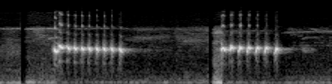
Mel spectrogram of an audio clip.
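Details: Yellow-vented bulbul song played as a lure so other bulbuls respond: two rapid bursts of eight or nine ringing, clipped notes, each lasting under a second, separated by a short pause, with a soft low background thump.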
